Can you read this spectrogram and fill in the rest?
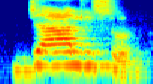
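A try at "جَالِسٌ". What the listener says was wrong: জালিসুন, right.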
